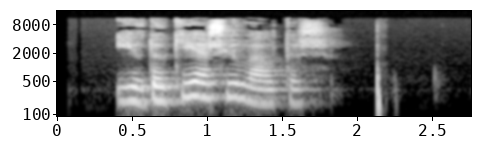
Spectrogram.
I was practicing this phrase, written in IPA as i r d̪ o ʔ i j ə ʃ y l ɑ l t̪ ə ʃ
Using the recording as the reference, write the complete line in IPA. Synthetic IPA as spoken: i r d̪ o k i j ɑ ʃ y l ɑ l t̪ ə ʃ

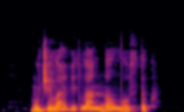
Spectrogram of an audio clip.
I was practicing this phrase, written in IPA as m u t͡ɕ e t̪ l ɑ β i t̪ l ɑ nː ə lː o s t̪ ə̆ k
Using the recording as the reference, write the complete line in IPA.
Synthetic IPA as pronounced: m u t͡ɕ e l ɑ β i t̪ l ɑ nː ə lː o s t̪ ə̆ k

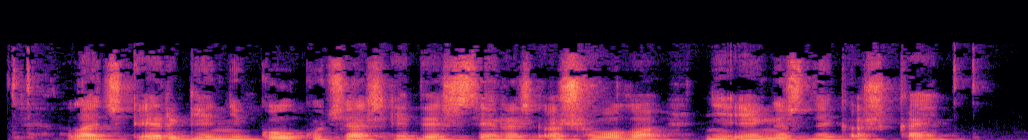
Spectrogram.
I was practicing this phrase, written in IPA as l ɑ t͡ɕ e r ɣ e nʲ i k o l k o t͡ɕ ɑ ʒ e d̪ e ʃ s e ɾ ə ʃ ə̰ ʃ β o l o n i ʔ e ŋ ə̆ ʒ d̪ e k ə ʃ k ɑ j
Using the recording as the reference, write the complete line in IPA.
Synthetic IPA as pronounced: l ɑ t͡ɕ e r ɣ e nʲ i k o l k u t͡ɕ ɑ ʃ e d̪ e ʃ s e ɾ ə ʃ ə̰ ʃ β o l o n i ʔ e ŋ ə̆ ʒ d̪ e k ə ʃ k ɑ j

